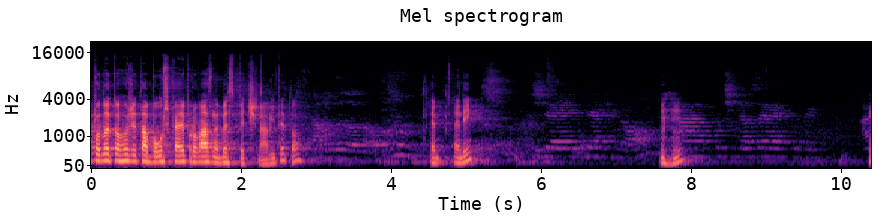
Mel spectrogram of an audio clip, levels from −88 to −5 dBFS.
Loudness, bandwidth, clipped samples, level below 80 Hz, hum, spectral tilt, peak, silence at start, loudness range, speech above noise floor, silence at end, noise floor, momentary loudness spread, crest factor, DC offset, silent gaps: -26 LUFS; 15.5 kHz; under 0.1%; -68 dBFS; none; -5.5 dB/octave; -4 dBFS; 0 s; 17 LU; 42 dB; 0 s; -67 dBFS; 17 LU; 26 dB; under 0.1%; none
